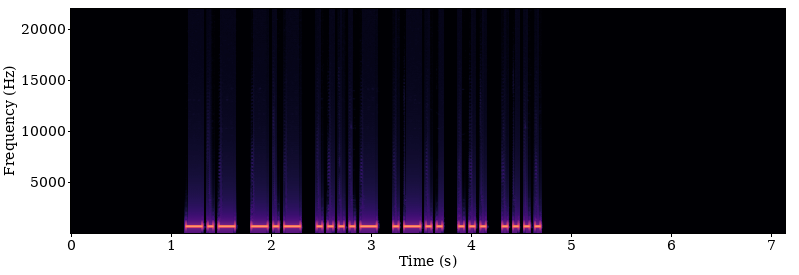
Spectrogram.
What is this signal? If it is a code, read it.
Morse code, heard as a keyed tone, about 22 wpm, 700 Hz. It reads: KK4LSH
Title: USA Call Signs - 6 Characters - Repeated 3x - 22wpm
